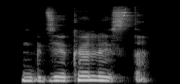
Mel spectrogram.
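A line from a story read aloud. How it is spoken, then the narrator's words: Strained wheeze. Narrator (Russian): Кое-как прохрипел он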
